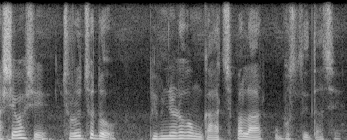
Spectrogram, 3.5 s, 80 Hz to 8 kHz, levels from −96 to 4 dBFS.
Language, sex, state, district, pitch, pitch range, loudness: Bengali, male, West Bengal, Cooch Behar, 150 Hz, 130-165 Hz, -20 LUFS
